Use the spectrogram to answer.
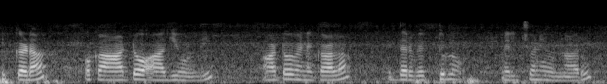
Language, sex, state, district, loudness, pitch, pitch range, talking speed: Telugu, female, Telangana, Mahabubabad, -20 LUFS, 210 Hz, 200-230 Hz, 110 wpm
